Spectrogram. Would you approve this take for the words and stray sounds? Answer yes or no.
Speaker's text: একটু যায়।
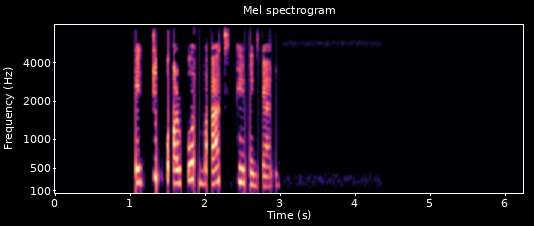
no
